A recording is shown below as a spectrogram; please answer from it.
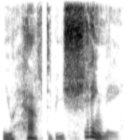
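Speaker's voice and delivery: plain reading voice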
